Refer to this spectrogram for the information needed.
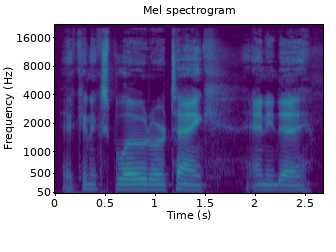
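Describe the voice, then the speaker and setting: A man hosting a casual market recap, talking through trades in a rambling, conversational way with lots of fillers while his voice grows hoarse. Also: mid-range voice, monotone, a little slow. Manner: conversational, rambling, many fillers and self-corrections. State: voice getting hoarse, losing his voice. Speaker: finance channel host.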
